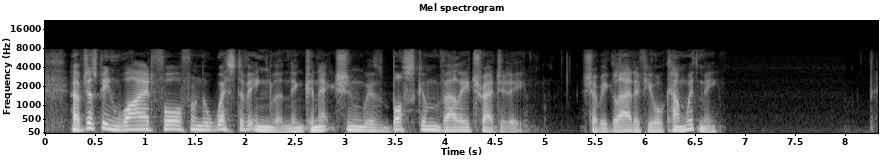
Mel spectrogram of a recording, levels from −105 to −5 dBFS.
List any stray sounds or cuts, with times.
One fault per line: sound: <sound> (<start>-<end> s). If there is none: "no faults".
no faults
